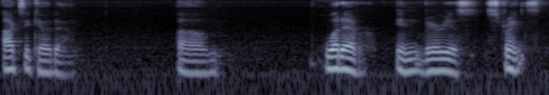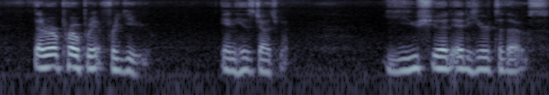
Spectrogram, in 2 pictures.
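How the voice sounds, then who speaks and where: A man of medium pitch talks at a fairly slow pace, somewhat breathy, with fairly even intonation and long, frequent pauses. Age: 60s. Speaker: vlogger sharing surgery recovery. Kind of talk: informal health vlog from notes.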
